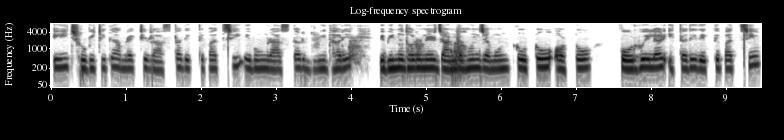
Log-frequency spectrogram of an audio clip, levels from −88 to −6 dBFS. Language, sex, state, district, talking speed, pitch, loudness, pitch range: Bengali, female, West Bengal, North 24 Parganas, 140 wpm, 200 Hz, -18 LUFS, 195-210 Hz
